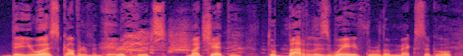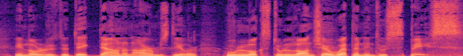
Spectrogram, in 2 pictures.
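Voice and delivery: movie trailer read in Spanish accent; laughing through a Spanish accent. Shown as a demonstration. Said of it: "do it in a Spanish accent".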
